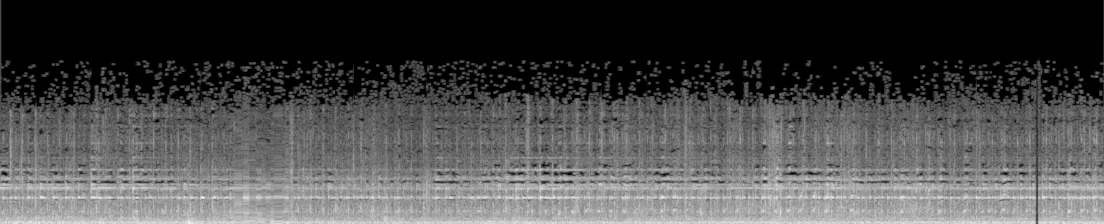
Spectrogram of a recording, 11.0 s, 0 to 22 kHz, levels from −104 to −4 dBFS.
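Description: From 2.35 to 2.92 s, robotic sound from repeated short buffers: a rigid 100 Hz buzz, likely from 10 ms chunks looped in place of most incoming audio, unlike a steady tone. At 10.35 s, a gap at a join of encoded pieces: an about 39 ms gap with smeared edges, after which the sound resumes where it stopped rather than skipping ahead.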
